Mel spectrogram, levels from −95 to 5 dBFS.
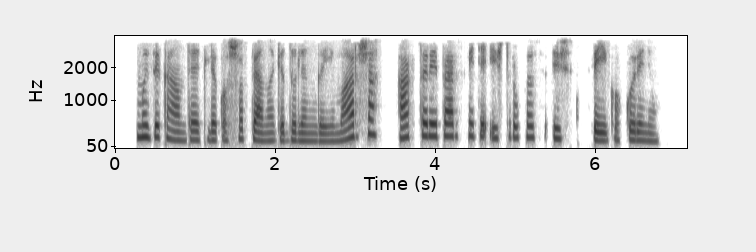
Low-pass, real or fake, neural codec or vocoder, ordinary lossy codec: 3.6 kHz; real; none; MP3, 32 kbps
